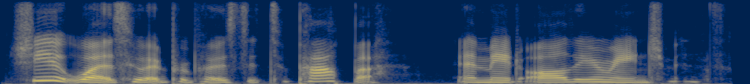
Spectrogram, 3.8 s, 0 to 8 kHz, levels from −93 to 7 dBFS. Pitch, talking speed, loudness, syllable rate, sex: 225 Hz, 225 wpm, -20 LUFS, 6.1 syllables/s, female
